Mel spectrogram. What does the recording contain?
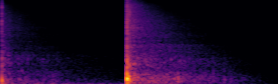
Slightly Distant Firework
In honor of Independence Day, I decided to upload a meh (in my opinion) recording of a pretty big firework made over a year ago.
slight, explosion, boom, distant, firework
